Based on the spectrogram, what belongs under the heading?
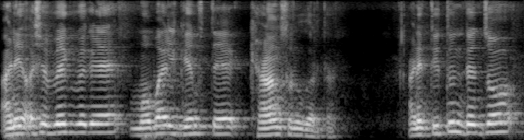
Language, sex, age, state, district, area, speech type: Goan Konkani, male, 45-60, Goa, Pernem, rural, spontaneous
